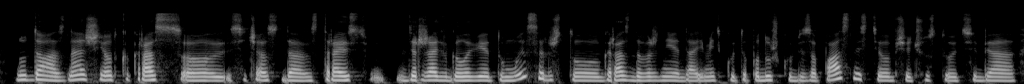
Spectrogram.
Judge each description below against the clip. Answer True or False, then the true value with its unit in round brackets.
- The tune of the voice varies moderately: False (2.0 semitones)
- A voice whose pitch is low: False (185 Hz)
